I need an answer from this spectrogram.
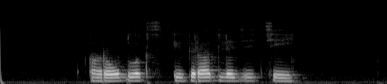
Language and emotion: Russian, neutral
